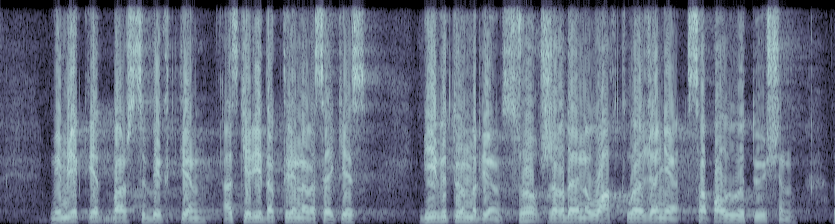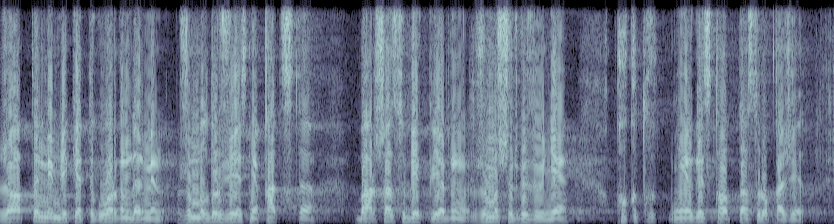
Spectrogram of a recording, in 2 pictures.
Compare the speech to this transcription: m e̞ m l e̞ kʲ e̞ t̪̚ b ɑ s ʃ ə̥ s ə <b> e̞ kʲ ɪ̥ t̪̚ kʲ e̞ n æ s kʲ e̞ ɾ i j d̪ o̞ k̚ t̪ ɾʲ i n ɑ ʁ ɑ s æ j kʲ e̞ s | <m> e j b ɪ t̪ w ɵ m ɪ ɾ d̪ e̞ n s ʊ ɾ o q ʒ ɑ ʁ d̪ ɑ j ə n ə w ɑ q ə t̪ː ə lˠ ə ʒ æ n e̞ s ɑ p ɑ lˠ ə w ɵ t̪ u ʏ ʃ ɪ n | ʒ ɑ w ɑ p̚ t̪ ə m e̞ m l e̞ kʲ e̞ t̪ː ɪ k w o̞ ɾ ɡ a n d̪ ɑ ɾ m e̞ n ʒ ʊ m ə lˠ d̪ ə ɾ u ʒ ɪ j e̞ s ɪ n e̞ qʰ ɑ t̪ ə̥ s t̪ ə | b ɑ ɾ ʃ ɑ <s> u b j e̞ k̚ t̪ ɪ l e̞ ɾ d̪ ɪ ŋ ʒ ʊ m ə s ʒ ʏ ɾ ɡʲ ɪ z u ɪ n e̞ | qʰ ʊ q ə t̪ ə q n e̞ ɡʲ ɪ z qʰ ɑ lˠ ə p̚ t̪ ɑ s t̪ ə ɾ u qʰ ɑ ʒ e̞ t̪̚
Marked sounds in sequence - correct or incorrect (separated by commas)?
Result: correct, incorrect, correct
